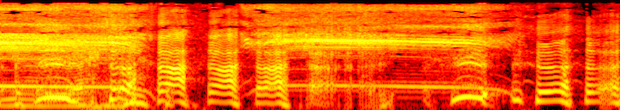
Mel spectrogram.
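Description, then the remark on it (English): A voice imitates a bat's high-pitched, shrill echolocation screech, delivered as a run of warbling, buzzy bursts with rising and falling pitch over a thin, steady whine, loud throughout with brief gaps. “But I walk into a room full of women, and I start screaming a really high-pitched tone.”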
